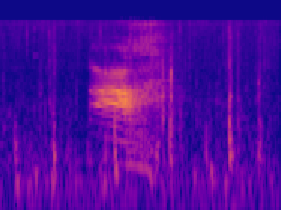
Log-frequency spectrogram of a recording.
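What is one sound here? A man groans wearily.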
